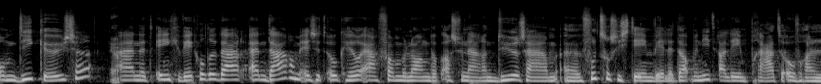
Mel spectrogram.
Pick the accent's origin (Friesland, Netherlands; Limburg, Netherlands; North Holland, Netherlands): Limburg, Netherlands; Ik kom uit Zuid-Limburg, dus ik ken een beetje het platteland.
